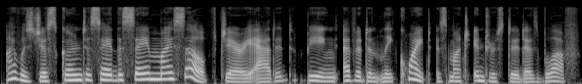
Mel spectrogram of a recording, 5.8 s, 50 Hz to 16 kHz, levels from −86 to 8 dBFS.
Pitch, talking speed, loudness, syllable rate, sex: 200 Hz, 195 wpm, -17 LUFS, 5.2 syllables/s, female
